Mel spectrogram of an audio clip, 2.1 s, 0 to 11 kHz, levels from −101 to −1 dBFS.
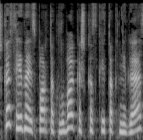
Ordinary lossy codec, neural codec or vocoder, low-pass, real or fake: MP3, 48 kbps; none; 9.9 kHz; real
